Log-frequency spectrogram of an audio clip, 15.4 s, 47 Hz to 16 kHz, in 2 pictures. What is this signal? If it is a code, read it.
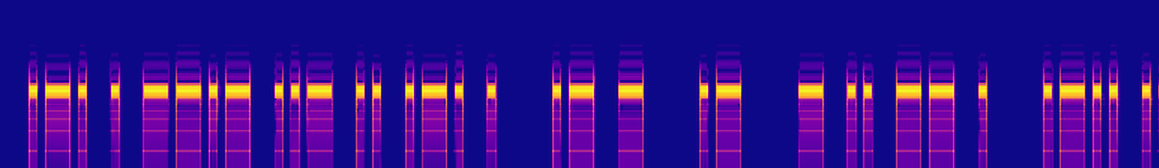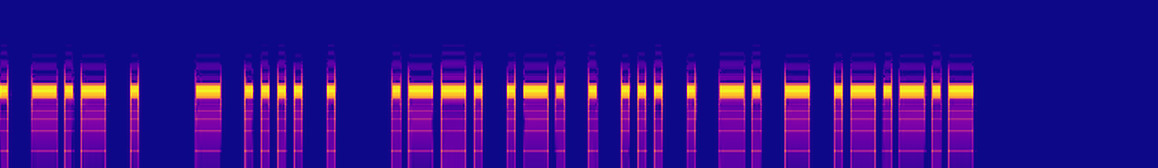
Morse code, heard as a keyed tone, about 22 wpm, 700 Hz. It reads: REQUIRE AT A TIME LIKE THE PRESENT.
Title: Sentences from Top 900 Words 22wpm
